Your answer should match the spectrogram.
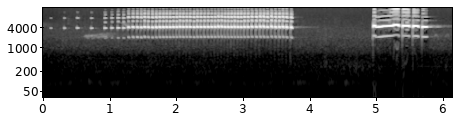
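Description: A shrill bird call starts as sparse high notes, speeds into a long rapid trill, stops, then returns after a brief pause as a loud, strident burst of calls. It sounds like a killdeer, with no talking.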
